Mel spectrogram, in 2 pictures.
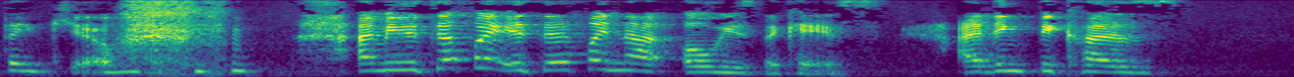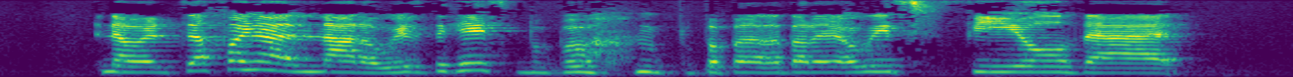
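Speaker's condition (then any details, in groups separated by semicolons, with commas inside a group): Stuttering; therapy over past 3 years: fluency shaping, stuttering modification, voluntary stuttering, subway talks with strangers; stutters when not monitoring, mostly at work, sometimes hides it, also stutters openly, words rush out; repeated sounds, repeated words, blocks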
